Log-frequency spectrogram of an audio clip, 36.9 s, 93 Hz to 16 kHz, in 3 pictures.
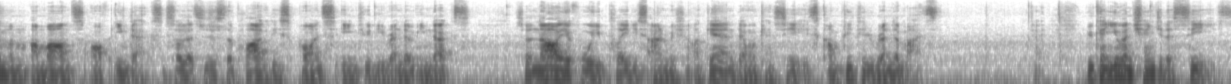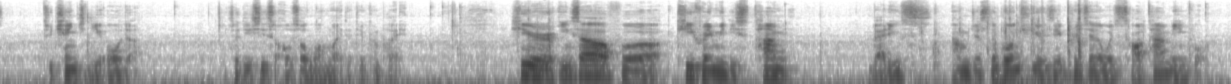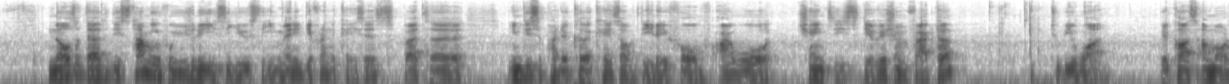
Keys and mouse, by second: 1.1-2.2 middle drag, 2.2-8.0 drag, 11.5-19.7 drag, 20.1-21.5 middle drag, 21.5 ctrl+a, 25.4 d, 25.6-27.4 drag, 27.4 d, 28.8 d, 29.8-33.0 drag, 34.5 click.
